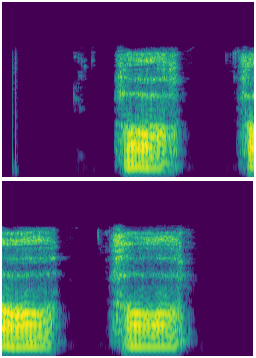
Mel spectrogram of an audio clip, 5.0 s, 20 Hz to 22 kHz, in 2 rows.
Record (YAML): exhalation_length: 5.0 s
exhalation_amplitude: 29933
exhalation_signal_mean_std_ratio: 0.46
survey_phase: beta (2021-08-13 to 2022-03-07)
age: 45-64
gender: Male
wearing_mask: 'No'
symptom_none: true
smoker_status: Never smoked
respiratory_condition_asthma: false
respiratory_condition_other: false
recruitment_source: REACT
submission_delay: 2 days
covid_test_result: Negative
covid_test_method: RT-qPCR
influenza_a_test_result: Negative
influenza_b_test_result: Negative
